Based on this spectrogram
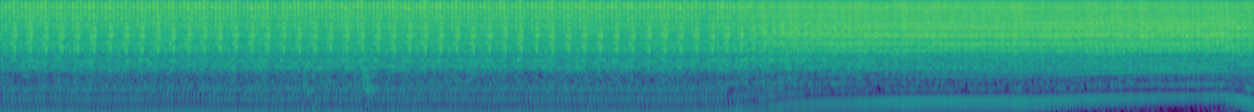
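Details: Honda CR-V petrol engine with sudden knock, owner suspects a loose tappet before valve adjustment: sharp, steady knock about three per second at idle persisting when revved, not louder with oil filler open; internal engine knock.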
